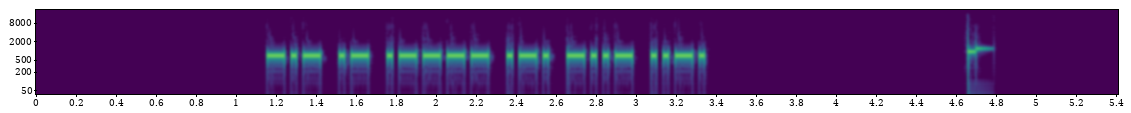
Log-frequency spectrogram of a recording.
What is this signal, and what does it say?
Morse code, heard as a keyed tone, about 40 wpm, 700 Hz. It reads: KA1RXF
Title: USA Call Signs - 6 Characters - 6x Character Spacing - 40wpm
